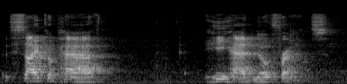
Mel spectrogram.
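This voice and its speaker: A man giving a personal talk to camera, speaking slowly and reflectively and often restarting his sentences. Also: on the low side, sharp tone, echoey room. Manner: slow, reflective, with many restarts. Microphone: camera mic.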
